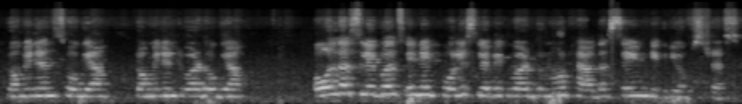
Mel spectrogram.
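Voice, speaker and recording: A young Indian woman, a native Hindi speaker, teaching an English class with an Indian accent. She reads English passages slowly and then explains them. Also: high-pitched, fairly bright tone, a little hiss or hum, low-quality recording. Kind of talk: bilingual classroom lecture.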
